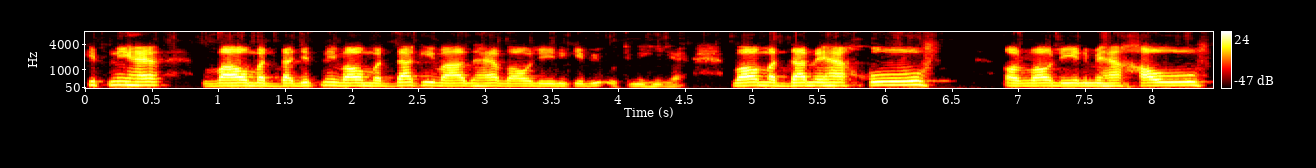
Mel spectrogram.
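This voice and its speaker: Man, recitation teacher, slightly high voice, dry close sound, patient drawn-out vowels. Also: dry recording, phone-quality sound. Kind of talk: explanatory lesson.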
